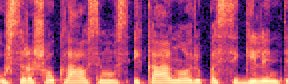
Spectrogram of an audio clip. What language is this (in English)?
Lithuanian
